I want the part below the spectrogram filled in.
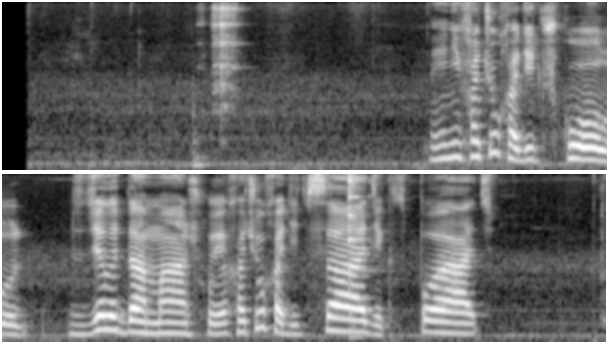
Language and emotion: Russian, sad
